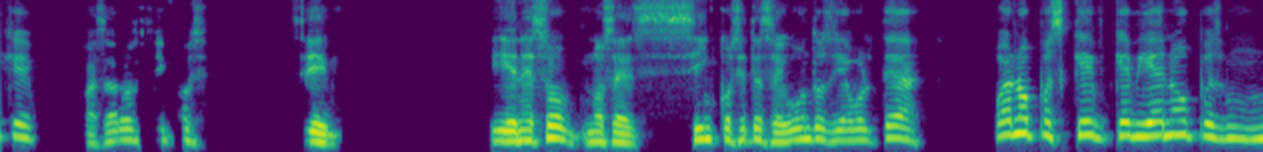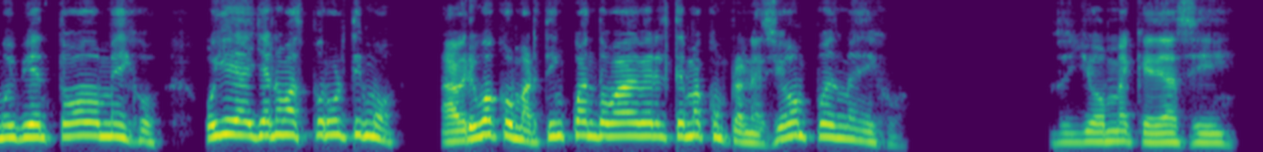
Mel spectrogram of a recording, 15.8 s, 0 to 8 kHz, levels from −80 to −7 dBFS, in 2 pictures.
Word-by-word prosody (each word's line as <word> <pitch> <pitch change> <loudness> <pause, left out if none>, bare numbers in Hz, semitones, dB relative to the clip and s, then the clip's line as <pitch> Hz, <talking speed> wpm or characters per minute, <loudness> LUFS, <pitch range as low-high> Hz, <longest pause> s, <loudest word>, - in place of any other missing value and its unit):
tiqui, 185 -2 -6 0.3
pasaron 145 +7 -4
5 165 +1 -10
se 135 - -12 0.5
sí, 135 -6 +1 0.9
y 155 0 +3
en 150 - +4
eso, 170 +4 +3
no 140 +1 -1
sé, 135 -2 +2
5, 175 +9 0
7 170 +1 -1
segundos 165 +4 0
y - - -2
ya 160 - -2
voltea. 165 0 -3 0.4
"Bueno, 245 +1 +3
pues, 230 -3 +3
qué 235 -1 0
qué 230 0 +2
bien, 225 +1 +3
¿no?, 240 -1 0
pues, 210 -3 0
muy 185 +1 0
bien 200 0 +3
todo", 225 +2 +1
me 220 0 +2
dijo. 155 -8 -4 0.3
"Oye, 235 +3 +4
ya 230 - +2
nomás 240 -3 +1
por 235 +2 -2
último, 220 - 0 0.2
averigua 180 - +3
con 220 -3 +4
Martín 180 +7 0
cuándo 225 -1 +1
va 220 0 +4
a - - +2
ver 220 0 +2
el 210 - -4
tema 220 0 +1
con 205 -3 -2
planeación", 160 - -2
pues, 215 -1 +1
me 180 -2 -3
dijo. 110 - -10 0.9
Entonces, 130 +1 -11
yo 145 -1 -2
me 150 -1 -4
quedé 135 -1 -1
así. 130 -1 -5
185 Hz, 200 wpm, -19 LUFS, 145-220 Hz, 0.9 s, en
